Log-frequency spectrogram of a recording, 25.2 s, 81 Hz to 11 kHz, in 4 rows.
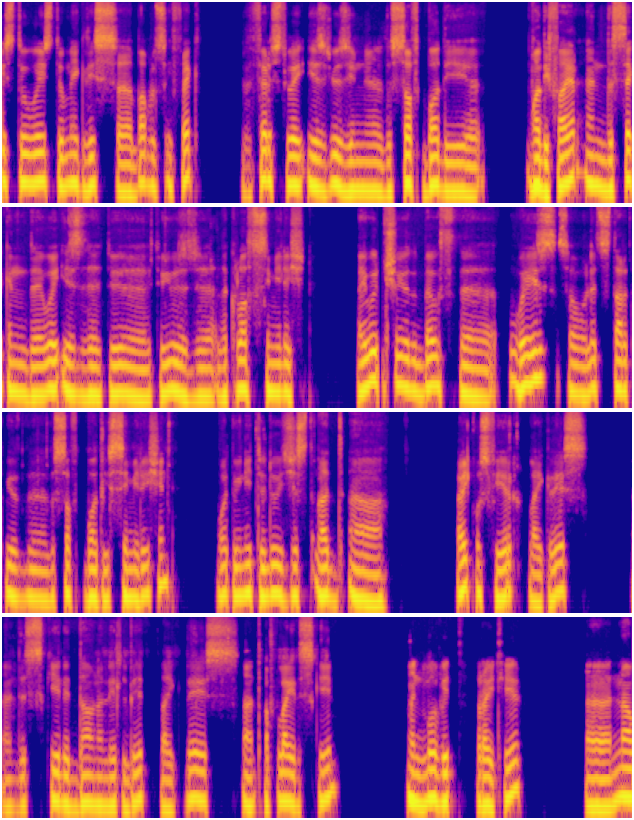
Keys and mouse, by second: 13.4 KP_1, 15.0 KP_1, 15.4 shift+a, 19.2 s, 20.7 s, 21.3 ctrl+a, 22.5 g, 22.7 x.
